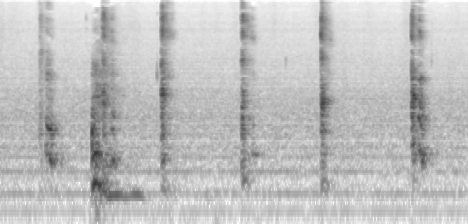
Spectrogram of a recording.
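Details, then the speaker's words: Baby's voluntary fake cough while kicking and bouncing a chair: six short, evenly spaced single coughs about a second apart, one ending in a brief voiced sound. "There's that fake cough."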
